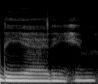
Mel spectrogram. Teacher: اخفا نون کی آواز کو چھپائیں گے اور دو سیکنڈس کا ٹائم دیں گے اور دال کے لیے زبان تیار کریں گے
